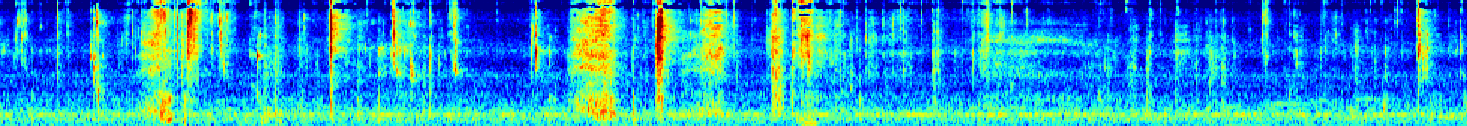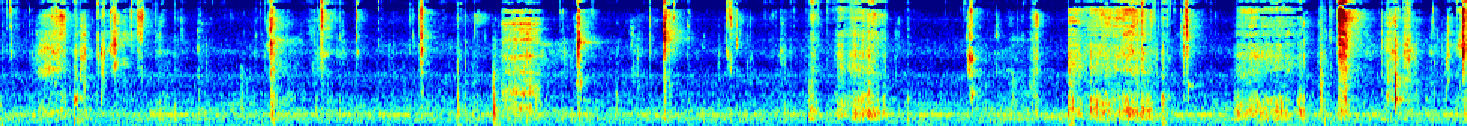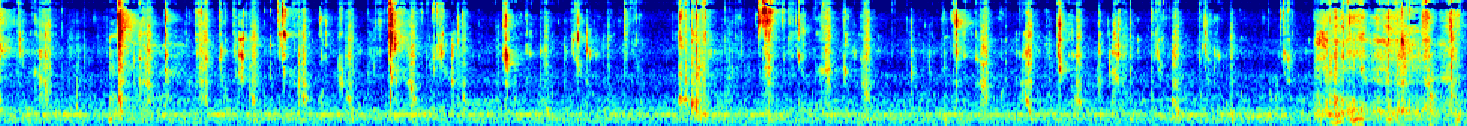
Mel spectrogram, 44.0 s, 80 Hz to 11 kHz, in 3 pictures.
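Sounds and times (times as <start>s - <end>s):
faint steady hum: 0.0s - 44.0s
crunchy pickle chewing: 24.3s - 44.0s.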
